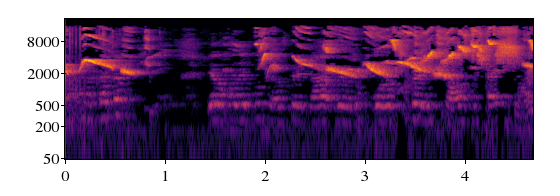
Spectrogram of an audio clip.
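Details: Green-winged saltator males in competition. A bright whistle glides down, a short pause follows, then long falling slurs and high sharp notes pile up from several birds at once.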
